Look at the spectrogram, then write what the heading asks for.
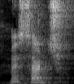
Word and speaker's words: Messrs: এর উচ্চারণটা কীরকম হবে? মেসার্জ। তাহলে মেসার্জ, দেখো মিস্টার, তার প্লুরাল ফর্ম কী হবে?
